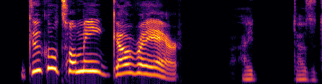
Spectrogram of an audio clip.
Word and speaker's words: Guerriere: encountered the British frigate HMS Guerriere. I put it in a pronunciation code on that. I hope I said it correctly. Guerriere. Gruyere. That's- Kind of like the cheese. Google told me Guerriere.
